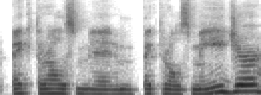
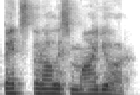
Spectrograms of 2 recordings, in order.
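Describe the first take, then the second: First: It is pronounced in an English-sounding way. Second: It is pronounced in a Latin-sounding way. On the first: "that would be kind of like a Englishified version" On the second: "that would be more like Latin"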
